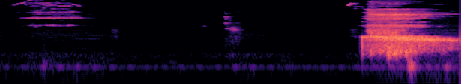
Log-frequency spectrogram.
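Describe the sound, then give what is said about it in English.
A deep breath drawn in and let out, heard as a single loud, airy rush of breath near the end after mostly quiet, with a couple of faint brief sounds earlier. “take a deep breath right now.”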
